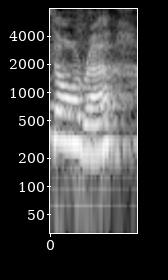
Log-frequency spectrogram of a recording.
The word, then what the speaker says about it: Zahra: My name's Zara, you know, like the shop. But unlike the shop, my name is spelled Z-A-H-R-A. It's an Arabic name, and my Arabic family pronounce it Zahra.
